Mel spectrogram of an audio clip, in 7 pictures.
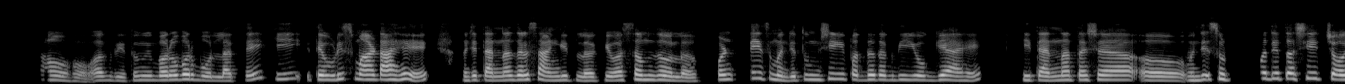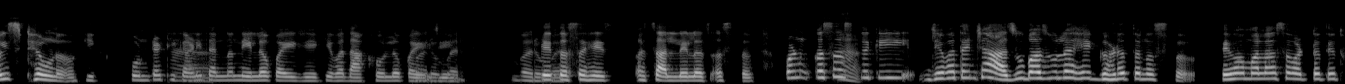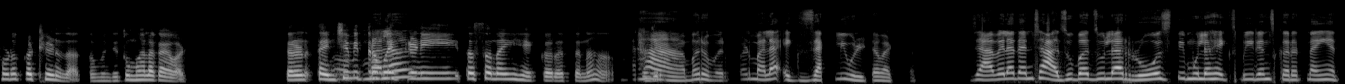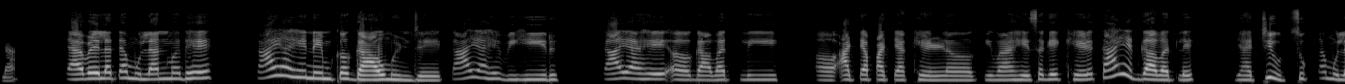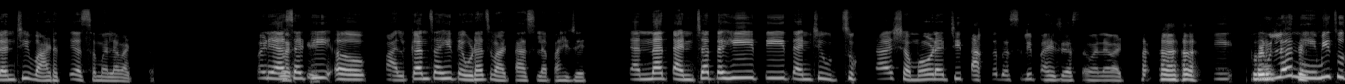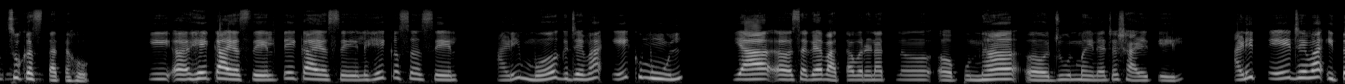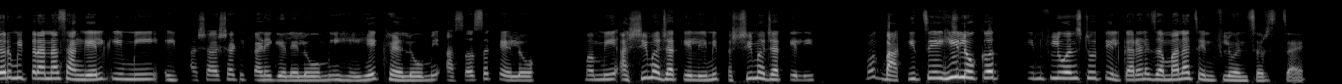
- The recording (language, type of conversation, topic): Marathi, podcast, कुठल्या परंपरा सोडाव्यात आणि कुठल्या जपाव्यात हे तुम्ही कसे ठरवता?
- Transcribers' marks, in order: in English: "स्मार्ट"; in English: "चॉईस"; in English: "एक्झॅक्टली"; in English: "एक्सपिरियन्स"; anticipating: "काय आहे नेमकं गाव म्हणजे? … काय आहेत गावातले?"; laughing while speaking: "ताकद असली पाहिजे, असं मला वाटतं"; chuckle; in English: "इन्फ्लुएंस्ड"; in English: "इन्फ्लुएन्सर्सचा"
